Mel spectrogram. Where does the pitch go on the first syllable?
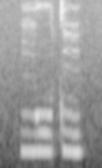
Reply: high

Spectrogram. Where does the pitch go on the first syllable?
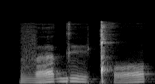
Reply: rising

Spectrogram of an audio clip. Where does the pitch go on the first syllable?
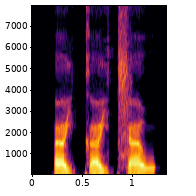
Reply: low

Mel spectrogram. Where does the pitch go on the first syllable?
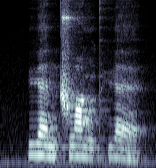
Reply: falling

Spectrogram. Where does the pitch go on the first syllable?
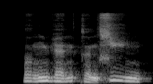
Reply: rising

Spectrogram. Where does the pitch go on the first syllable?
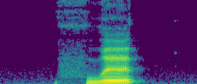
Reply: low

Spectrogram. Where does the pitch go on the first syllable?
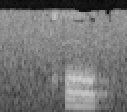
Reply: low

